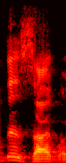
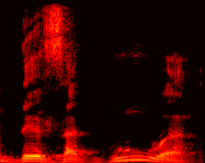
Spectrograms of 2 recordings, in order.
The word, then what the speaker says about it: deságua: Você fala o rio desagua no mar ou rio deságua no mar. Percebeu que a pronúncia é deságua?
